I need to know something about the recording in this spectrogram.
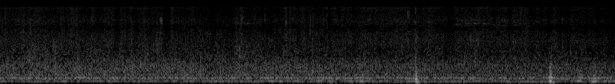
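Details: Hundreds of thousands of giant honey bees being released in the morning after relocation at an agricultural college in Namakkal; a dense, steady low droning hum runs throughout, with a few brief sharp knocks near the end.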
